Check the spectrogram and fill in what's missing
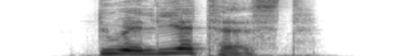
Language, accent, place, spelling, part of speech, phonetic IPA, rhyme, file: German, Germany, Berlin, duelliertest, verb, [duɛˈliːɐ̯təst], -iːɐ̯təst, De-duelliertest.ogg
- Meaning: inflection of duellieren: 1. second-person singular preterite 2. second-person singular subjunctive II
